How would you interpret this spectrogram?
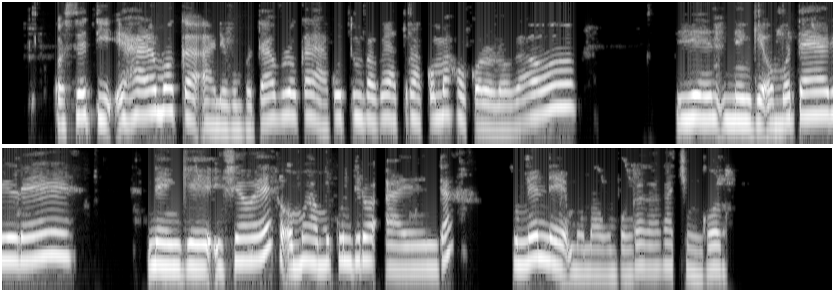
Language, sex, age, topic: Oshiwambo, female, 18-24, finance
